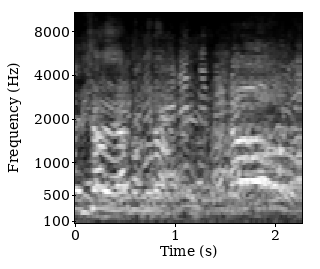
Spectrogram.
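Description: Chatter: several people talking at once in a crowd, their voices overlapping so that no single speaker stands out.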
